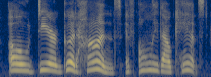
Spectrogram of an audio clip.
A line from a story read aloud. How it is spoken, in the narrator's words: cried Otto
